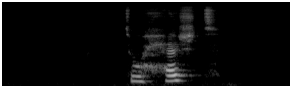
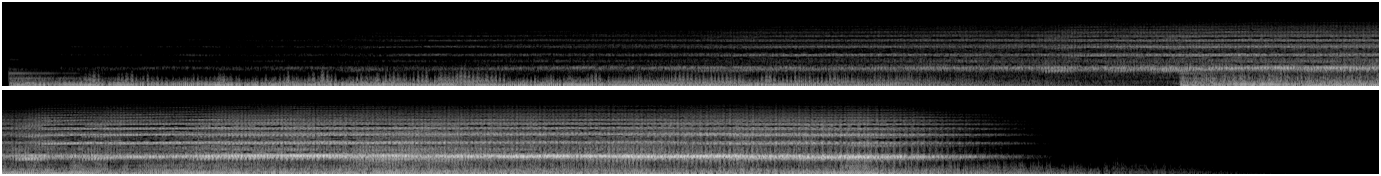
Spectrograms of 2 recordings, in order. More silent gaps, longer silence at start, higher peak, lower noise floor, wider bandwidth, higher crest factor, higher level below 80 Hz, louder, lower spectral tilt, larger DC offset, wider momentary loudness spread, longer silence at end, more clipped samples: neither; first, 1.25 s vs 0.05 s; second, -14 dBFS vs -4 dBFS; second, -73 dBFS vs -77 dBFS; first, 17.5 kHz vs 12 kHz; about the same, 22 dB vs 18 dB; second, -78 dBFS vs -38 dBFS; second, -32 LUFS vs -20 LUFS; second, -1.5 dB/octave vs -3 dB/octave; second, under 0.1% vs 2%; second, 12 LU vs 20 LU; first, 0.75 s vs 0.5 s; neither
